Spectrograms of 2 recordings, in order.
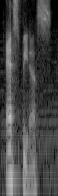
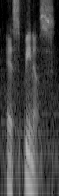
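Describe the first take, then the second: First: The stress is on the first syllable. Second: The stress is on the second syllable. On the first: "In English, you do the the stress at the beginning" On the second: "in Spanish, you do the stress in the second syllable"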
